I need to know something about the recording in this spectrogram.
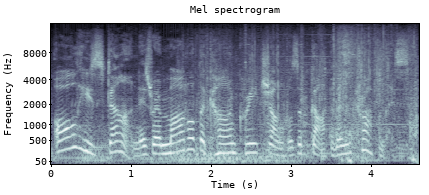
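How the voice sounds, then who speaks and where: A woman's voice: mid-range voice, lively intonation, moderate pace, lightly acted. An actress voicing a cool, seductive female eco-villain with a sultry, disdainful delivery. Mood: cold. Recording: game cutscene voice over music.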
